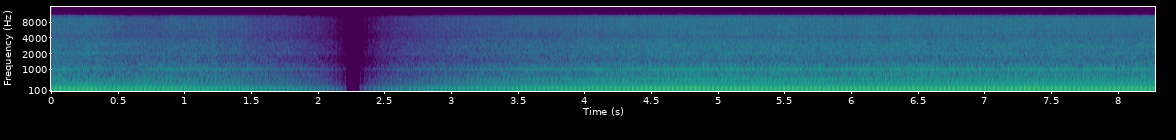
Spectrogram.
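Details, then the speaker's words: John Deere/Briggs & Stratton 4000-4400 W generator, after magneto coil repair restored spark: loud steady drone at even speed after a brief cut, no misfire; running fine, GFCI receptacle still to be replaced. "noisy but we got her working"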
